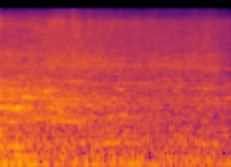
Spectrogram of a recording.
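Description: Steady low rumble of a car's engine and road noise heard from inside the cabin as the car drives slowly.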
